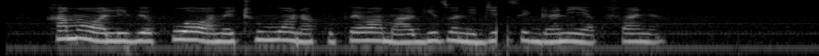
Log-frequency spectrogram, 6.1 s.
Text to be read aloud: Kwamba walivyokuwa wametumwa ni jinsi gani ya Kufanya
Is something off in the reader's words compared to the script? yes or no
yes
